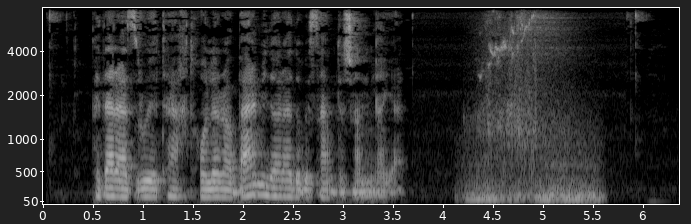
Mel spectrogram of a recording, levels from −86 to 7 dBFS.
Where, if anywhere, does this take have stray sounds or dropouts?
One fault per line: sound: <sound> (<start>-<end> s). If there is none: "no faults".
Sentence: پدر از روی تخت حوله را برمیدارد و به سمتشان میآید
sound: squeak (4.1-5.7 s)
